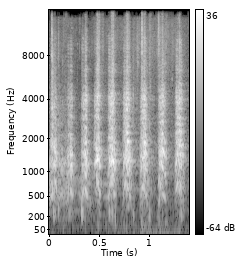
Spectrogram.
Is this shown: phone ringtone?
no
